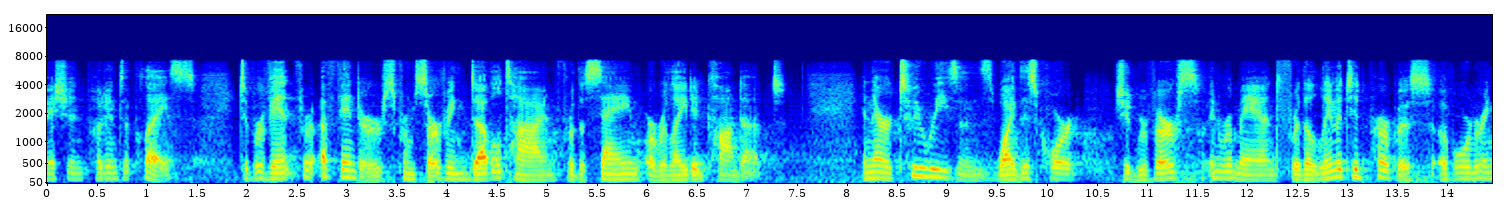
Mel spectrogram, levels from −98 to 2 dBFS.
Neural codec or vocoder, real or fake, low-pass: codec, 16 kHz, 0.5 kbps, X-Codec, HuBERT features, trained on LibriSpeech; fake; 7.2 kHz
